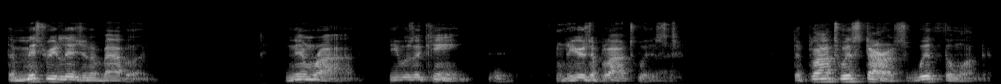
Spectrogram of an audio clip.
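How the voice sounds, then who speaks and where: A man's voice: on the low side, a bit bright, lo-fi sound. A man preaching a sermon over slides, earnest, reading scripture passages aloud. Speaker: pastor.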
